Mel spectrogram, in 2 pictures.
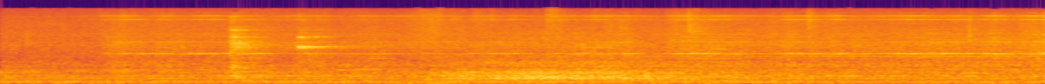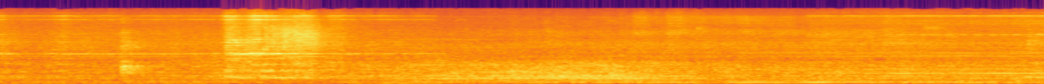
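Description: Live experimental electroacoustic music built from field recordings and processed radio: a dense, rumbling noise bed with a low hum and thin steady high tones, and a brief hissing burst about two-thirds of the way through.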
